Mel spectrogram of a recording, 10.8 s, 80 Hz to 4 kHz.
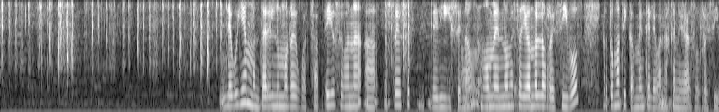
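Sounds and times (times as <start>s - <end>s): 
computer keyboard keys clicking as a message is typed: 0.0s - 5.0s, 5.8s - 6.6s
low steady hum: 0.0s - 10.7s
speech: 3.3s - 10.7s.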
